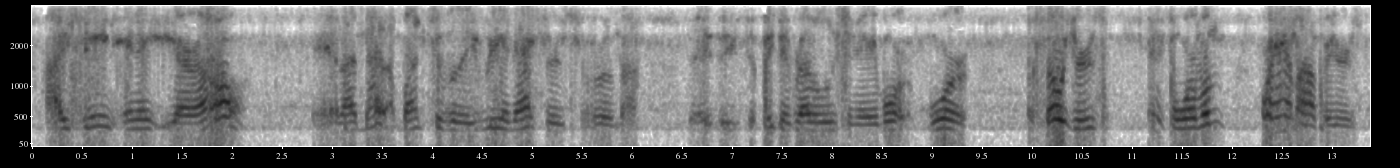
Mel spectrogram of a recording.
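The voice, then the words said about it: Slightly hoarse voice. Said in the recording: “I'm a little hoarse, as you probably would know why”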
